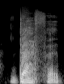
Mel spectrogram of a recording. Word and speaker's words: Dafa: heard of fulan gong or flam daffa maybe pronouncing that wrong full angon f-a-l-u-n gong g-o-n-g or daffa d-a-f-a it's a Chinese spiritual exercise for the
